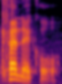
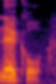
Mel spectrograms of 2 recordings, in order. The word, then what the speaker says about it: Knickel: It's Knickel, not Nickel. So Knickel will be the way we pronounce that.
